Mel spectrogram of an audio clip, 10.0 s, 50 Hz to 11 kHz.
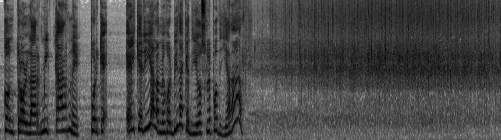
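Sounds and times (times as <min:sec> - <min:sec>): audience applause: 0:05.2 - 0:10.0.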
